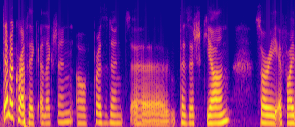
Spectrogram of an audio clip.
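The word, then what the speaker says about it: Pezeshkian: the election the democratic election of president uh pesan sorry if I mispronounced that no you pronounced it correctly thank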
